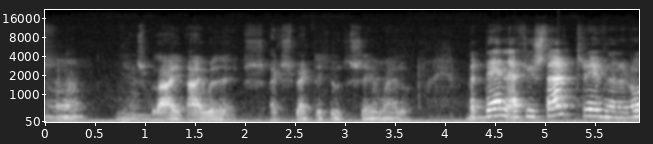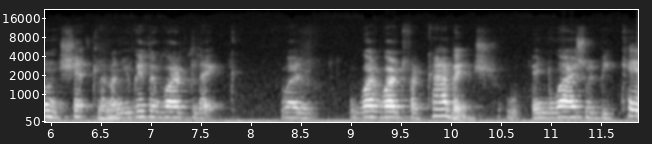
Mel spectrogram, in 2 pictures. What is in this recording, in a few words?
Northern and Insular Scots, Shetland - Walls & Sandness (western mainland)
